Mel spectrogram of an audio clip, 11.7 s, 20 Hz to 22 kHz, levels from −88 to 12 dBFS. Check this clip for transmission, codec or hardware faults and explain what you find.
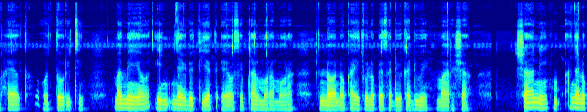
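One fault stands out, comfort noise in place of the background, from 9.81 to 10.29 s. For 480 ms the real background gives way to a steady, featureless hiss about 9 dB quieter, likely because the sender's discontinuous transmission stopped sending during the pause and the receiver synthesised noise. On a spectrogram the detailed background becomes a smooth, uniform band; the waveform shows a flat, lower-level stretch.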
